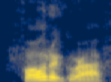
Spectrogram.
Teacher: Photograph has the stress in the beginning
